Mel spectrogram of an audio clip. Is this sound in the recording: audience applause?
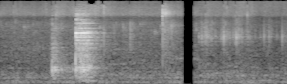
no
